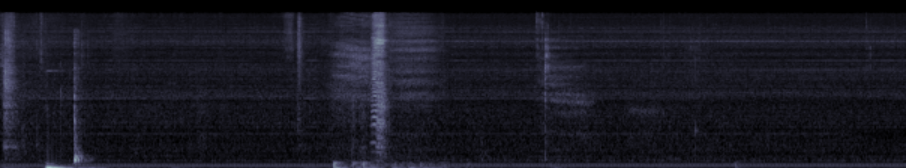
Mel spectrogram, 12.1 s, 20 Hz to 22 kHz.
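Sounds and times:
low electrical hum: 0:00.0 - 0:12.0
breath close to microphone: 0:07.2 - 0:08.9.

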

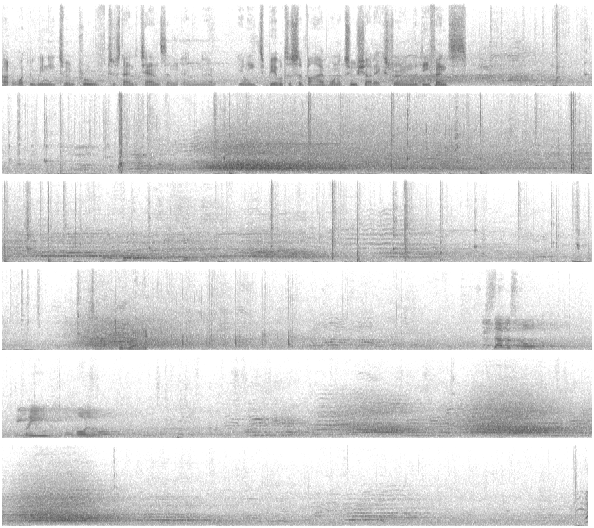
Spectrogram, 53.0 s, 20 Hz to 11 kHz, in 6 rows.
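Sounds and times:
shoe squeaks: 0:08.3 - 0:11.3, 0:14.8 - 0:16.1, 0:17.6 - 0:18.8, 0:19.5 - 0:21.2, 0:24.7 - 0:25.1, 0:25.8 - 0:27.8
crowd cheering: 0:10.9 - 0:24.4, 0:27.5 - 0:31.4, 0:42.3 - 0:47.4
racket hitting shuttlecock: 0:17.2 - 0:18.9.

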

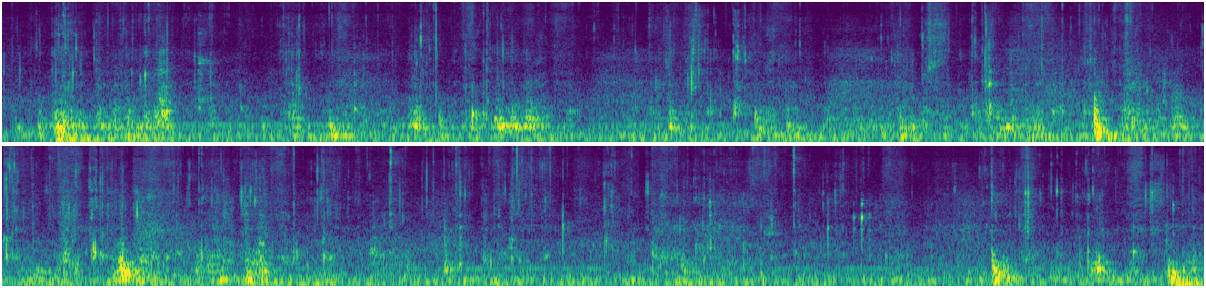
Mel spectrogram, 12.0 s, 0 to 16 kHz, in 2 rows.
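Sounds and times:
dog chewing with wet smacks: 0:00.0 - 0:12.0.

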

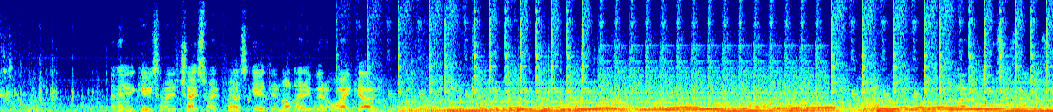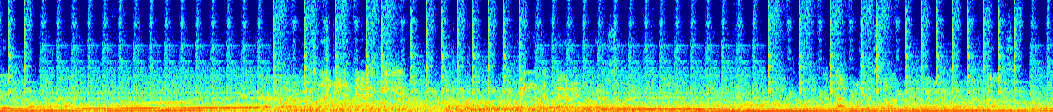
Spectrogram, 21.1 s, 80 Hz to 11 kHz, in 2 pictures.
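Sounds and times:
car engine accelerating: 0:03.4 - 0:21.0.

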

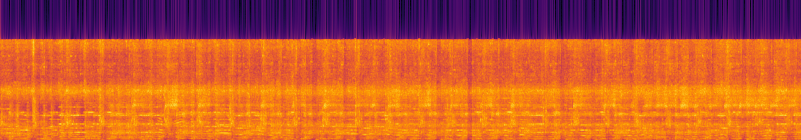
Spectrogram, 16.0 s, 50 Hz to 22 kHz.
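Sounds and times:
drum: 0:00.0 - 0:16.0
electronic keyboard: 0:00.0 - 0:16.0
wooden sticks clacking: 0:00.3 - 0:16.0.

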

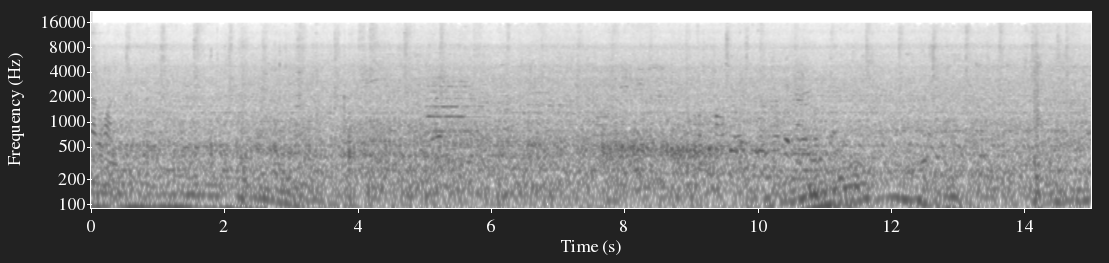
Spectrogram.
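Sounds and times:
bustle of people: 0:00.0 - 0:15.0
traffic and engines rumbling: 0:00.0 - 0:15.0
brief high tone: 0:05.0 - 0:05.9.

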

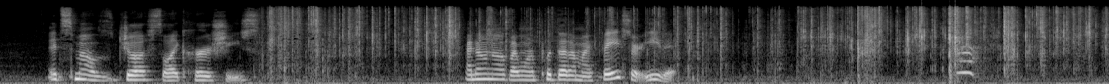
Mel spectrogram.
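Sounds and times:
cardboard and plastic film rustling: 0:02.6 - 0:11.0.

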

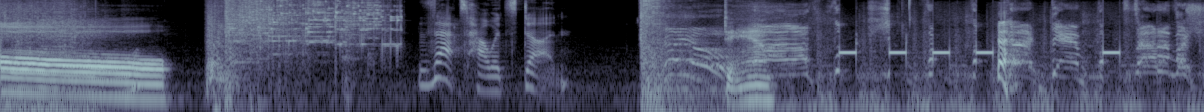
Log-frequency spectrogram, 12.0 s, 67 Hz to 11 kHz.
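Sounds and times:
shattering crash: 0:02.1 - 0:04.0
debris clinking: 0:02.1 - 0:04.1.

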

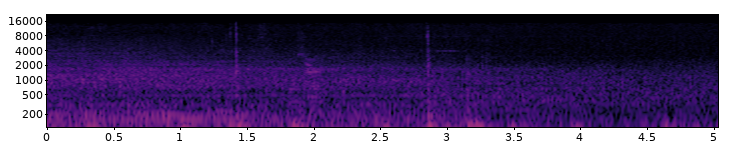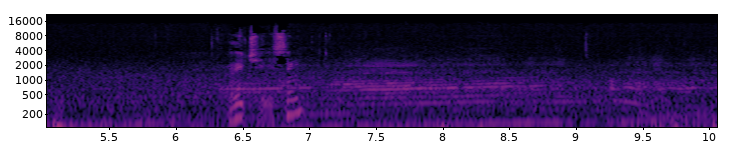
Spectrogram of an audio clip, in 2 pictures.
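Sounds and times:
low traffic rumble: 0:00.0 - 0:10.0
distant vehicle engine passing: 0:06.3 - 0:10.0.

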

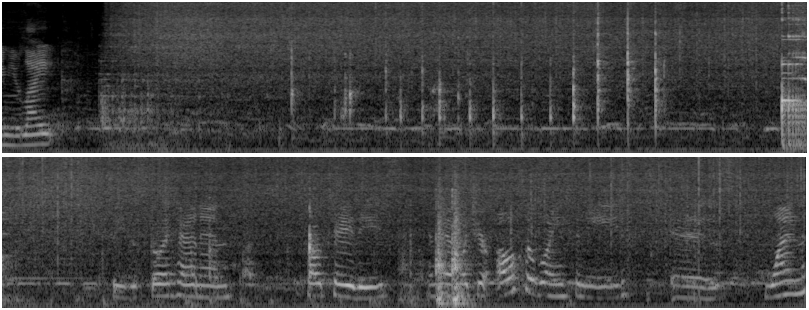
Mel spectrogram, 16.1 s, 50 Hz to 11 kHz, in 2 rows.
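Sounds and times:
onion sizzling in a pan: 0:01.0 - 0:16.0
utensil clicking against pan: 0:02.8 - 0:06.8.

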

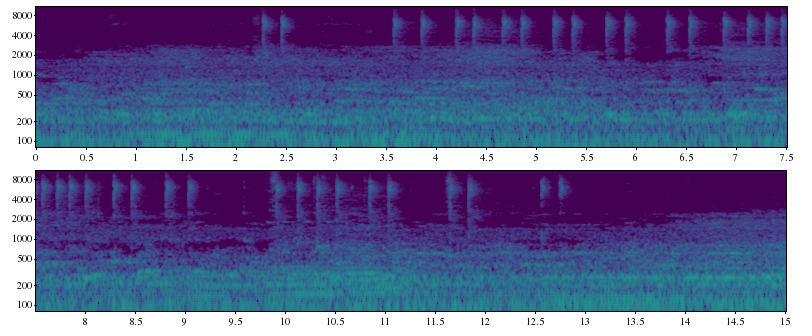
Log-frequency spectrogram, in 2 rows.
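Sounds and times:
steady low background hum: 0:00.0 - 0:15.0
remote control buttons clicking: 0:02.2 - 0:02.7, 0:03.6 - 0:12.9.

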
